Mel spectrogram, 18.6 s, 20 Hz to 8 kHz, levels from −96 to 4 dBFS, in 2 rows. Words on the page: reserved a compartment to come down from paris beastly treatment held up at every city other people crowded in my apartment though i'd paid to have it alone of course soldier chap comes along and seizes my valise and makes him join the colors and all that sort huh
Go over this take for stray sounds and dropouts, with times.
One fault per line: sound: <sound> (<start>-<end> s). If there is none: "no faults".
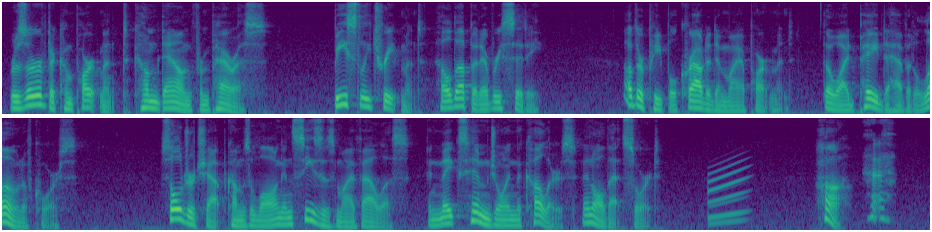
sound: chirp (16.3-16.8 s)
sound: laugh (17.9-18.2 s)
